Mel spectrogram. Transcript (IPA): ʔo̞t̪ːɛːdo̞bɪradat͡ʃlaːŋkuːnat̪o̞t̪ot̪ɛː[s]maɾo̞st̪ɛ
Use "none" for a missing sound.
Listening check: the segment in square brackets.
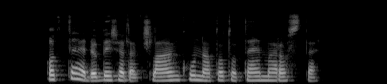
none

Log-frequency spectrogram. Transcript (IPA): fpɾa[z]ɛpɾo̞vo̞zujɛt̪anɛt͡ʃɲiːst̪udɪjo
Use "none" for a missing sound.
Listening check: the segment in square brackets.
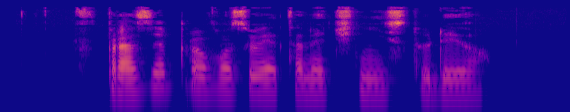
z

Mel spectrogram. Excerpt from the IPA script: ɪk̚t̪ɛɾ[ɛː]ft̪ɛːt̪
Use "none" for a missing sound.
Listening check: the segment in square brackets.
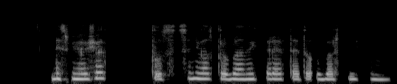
ɛː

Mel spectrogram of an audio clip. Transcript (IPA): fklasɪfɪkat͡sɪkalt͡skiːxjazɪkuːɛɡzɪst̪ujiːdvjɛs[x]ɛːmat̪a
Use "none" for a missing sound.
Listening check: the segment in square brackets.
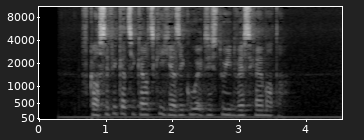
x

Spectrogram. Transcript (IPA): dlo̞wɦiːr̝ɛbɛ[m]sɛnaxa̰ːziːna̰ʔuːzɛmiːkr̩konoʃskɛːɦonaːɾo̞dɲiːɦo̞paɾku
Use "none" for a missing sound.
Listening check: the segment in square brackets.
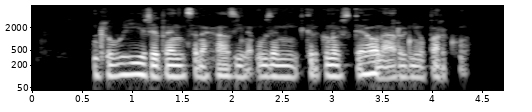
ɲ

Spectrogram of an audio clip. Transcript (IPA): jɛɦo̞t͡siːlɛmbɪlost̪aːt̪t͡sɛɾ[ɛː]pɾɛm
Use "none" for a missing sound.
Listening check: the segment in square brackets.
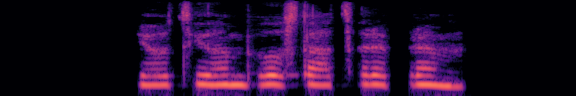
ɛ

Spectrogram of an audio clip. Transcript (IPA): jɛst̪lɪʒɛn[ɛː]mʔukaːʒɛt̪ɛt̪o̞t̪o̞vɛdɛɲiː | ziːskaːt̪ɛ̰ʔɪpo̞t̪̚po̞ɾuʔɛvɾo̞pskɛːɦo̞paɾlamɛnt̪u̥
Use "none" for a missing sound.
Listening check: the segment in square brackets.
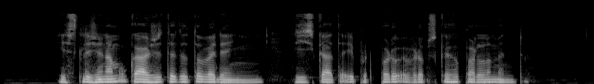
aː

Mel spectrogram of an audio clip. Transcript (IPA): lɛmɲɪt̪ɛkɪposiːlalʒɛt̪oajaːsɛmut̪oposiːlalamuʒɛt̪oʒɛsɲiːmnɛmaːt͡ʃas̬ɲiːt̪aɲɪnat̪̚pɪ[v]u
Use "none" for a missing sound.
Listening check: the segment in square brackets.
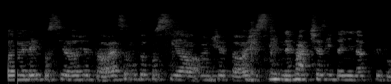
v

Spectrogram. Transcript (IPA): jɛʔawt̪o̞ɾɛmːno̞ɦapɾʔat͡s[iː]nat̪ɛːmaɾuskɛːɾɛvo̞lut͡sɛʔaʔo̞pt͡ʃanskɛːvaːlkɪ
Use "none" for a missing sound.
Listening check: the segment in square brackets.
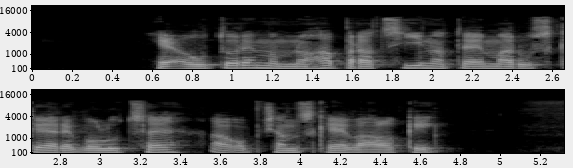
iː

